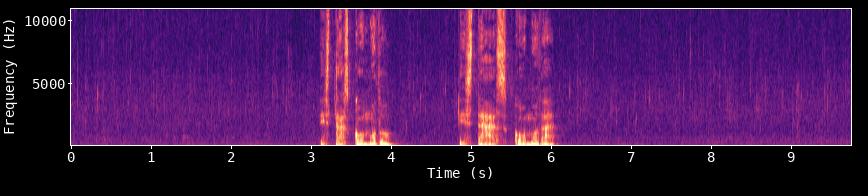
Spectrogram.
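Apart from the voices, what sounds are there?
rain falling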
